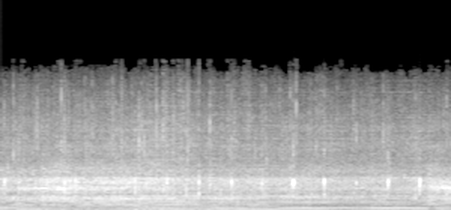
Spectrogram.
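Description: Live hardcore band's amplified electric guitars and bass holding long, steady ringing notes with distorted hiss, and a few faint ticks.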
